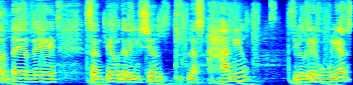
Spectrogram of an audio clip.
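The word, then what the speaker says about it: haenyeo: Las estamos viendo ahí de hecho en las pantallas de Santiago Televisión, las hao, si lo quieres googlear se escribe h a e n y e o jao, pero sí diceo, mujeres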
